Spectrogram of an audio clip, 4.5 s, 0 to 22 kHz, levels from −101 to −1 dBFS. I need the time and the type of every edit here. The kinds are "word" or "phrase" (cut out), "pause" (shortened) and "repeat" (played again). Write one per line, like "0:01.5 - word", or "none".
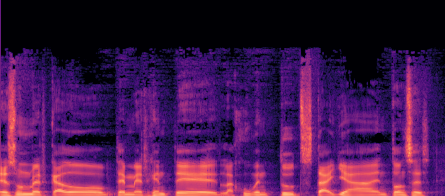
0:01.2 - word
0:02.2 - word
